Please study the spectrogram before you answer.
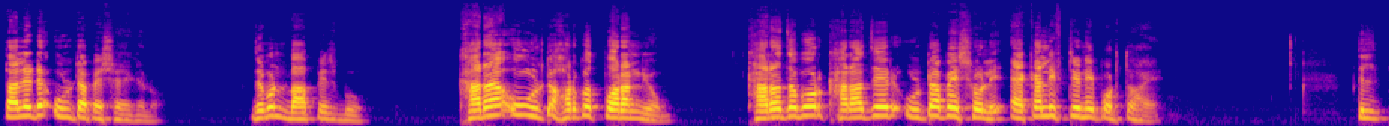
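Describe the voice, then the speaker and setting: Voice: mid-range voice, fairly bright tone. Patient Quran reading teacher. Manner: patient, repeats rules slowly. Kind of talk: step-by-step lesson.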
